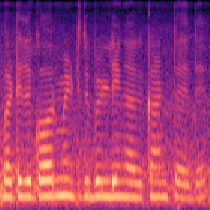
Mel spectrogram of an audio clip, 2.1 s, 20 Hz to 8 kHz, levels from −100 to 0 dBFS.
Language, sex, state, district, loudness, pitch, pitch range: Kannada, female, Karnataka, Dakshina Kannada, -15 LUFS, 220 Hz, 210-220 Hz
